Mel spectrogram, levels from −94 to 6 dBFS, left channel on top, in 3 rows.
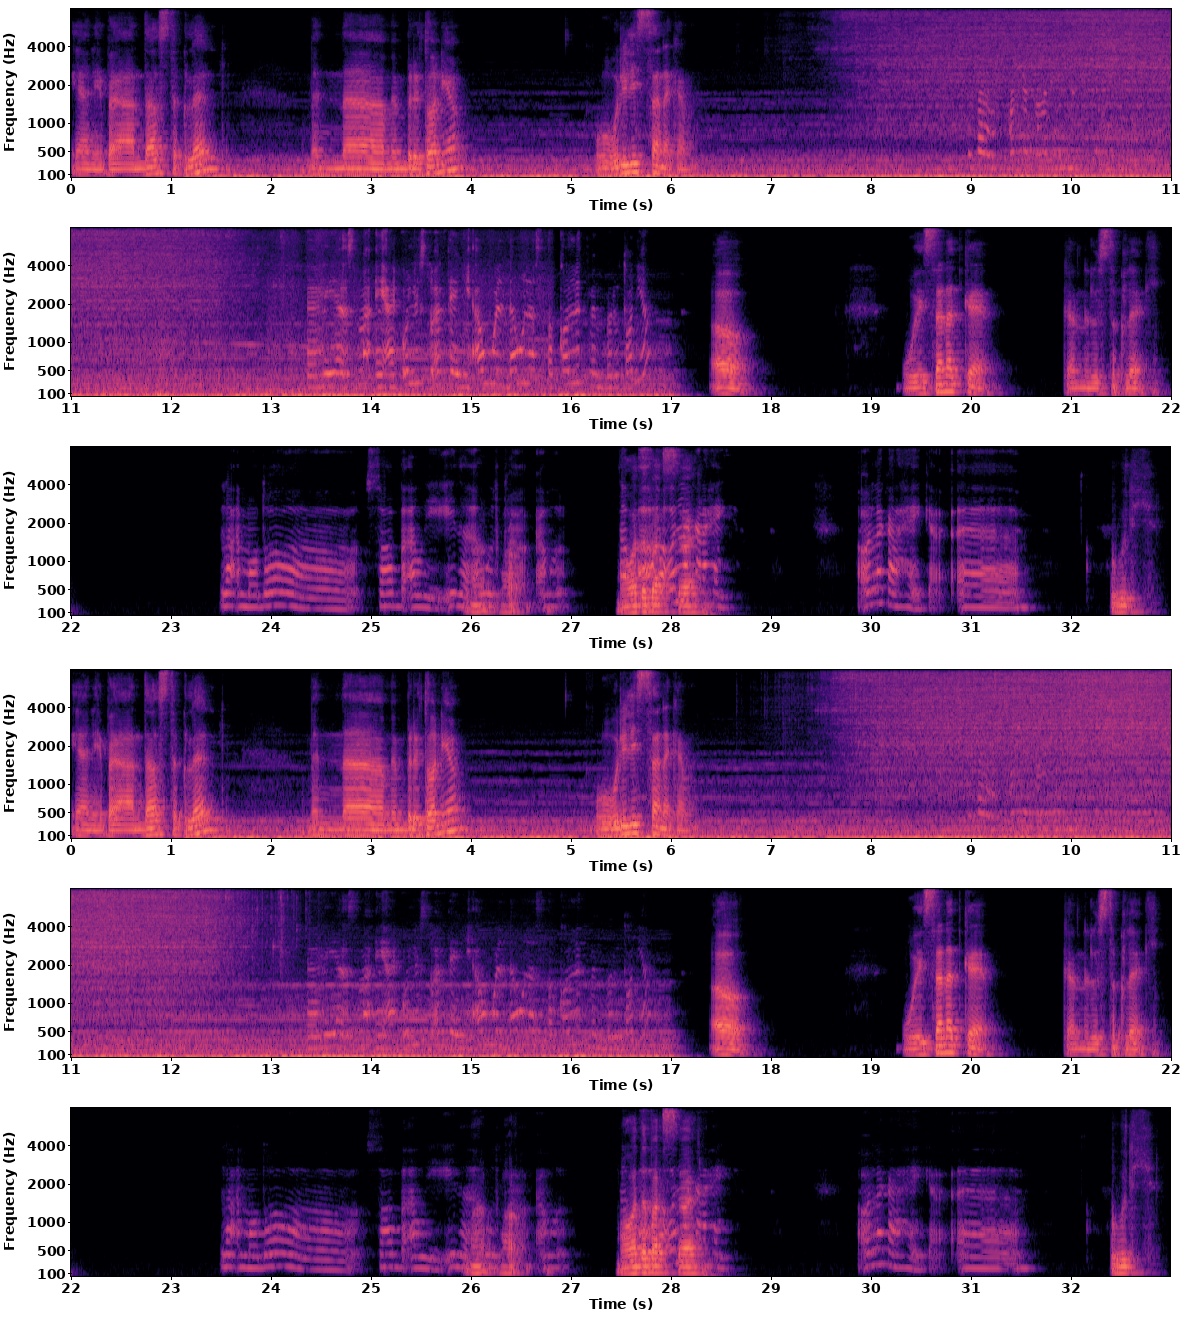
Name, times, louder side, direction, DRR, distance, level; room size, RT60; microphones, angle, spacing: voice 1, 0.0-1.5 2.4-3.9 5.2-6.3 17.4-17.8 19.3-20.2 20.9-21.9 26.0-26.5 27.5-28.2 32.4-32.8, right 1 dB, 20° right, 0.7 m, -26 dB
sound 1, 1.1-17.0, right 1 dB, 80° right, 1.8 m, -30 dB
Rattle (instrument), 7.4-13.4, right 7 dB, 45° right, 0.9 m, -36 dB
voice 2, 9.0-10.7 13.4-16.8 23.5-26.9 27.5-28.5 29.9-31.6, left 5 dB, 85° left, 0.7 m, -37 dB
sound 2, 9.4-15.8, left 4 dB, 50° left, 0.3 m, -39 dB
7.7 x 5.1 x 2.6 m
head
